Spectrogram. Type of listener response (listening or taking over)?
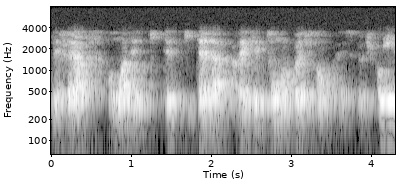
taking over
